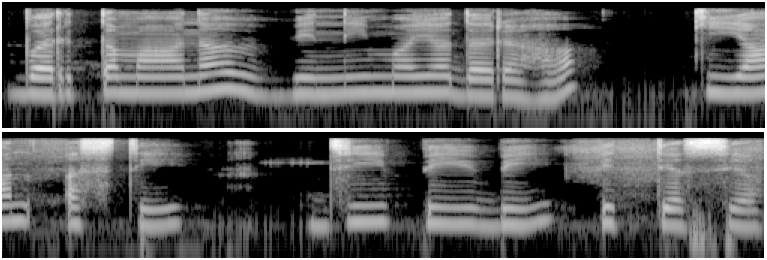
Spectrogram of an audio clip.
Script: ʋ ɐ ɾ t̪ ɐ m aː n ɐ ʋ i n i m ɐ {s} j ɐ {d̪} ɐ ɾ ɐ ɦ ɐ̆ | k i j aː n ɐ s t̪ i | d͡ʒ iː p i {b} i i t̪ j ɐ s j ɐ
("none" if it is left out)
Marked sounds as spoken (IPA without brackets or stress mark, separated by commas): none, d̪, b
